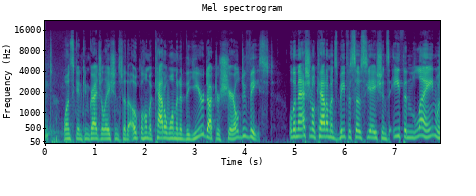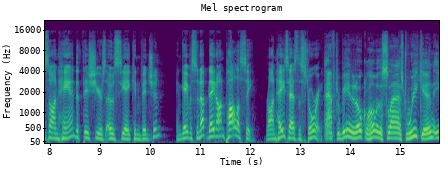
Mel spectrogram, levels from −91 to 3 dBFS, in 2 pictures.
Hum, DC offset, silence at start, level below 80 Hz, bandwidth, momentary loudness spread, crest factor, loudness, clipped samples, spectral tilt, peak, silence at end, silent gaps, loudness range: none; under 0.1%; 0 s; -46 dBFS; 16 kHz; 8 LU; 20 dB; -19 LUFS; under 0.1%; -4.5 dB/octave; 0 dBFS; 0 s; none; 3 LU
